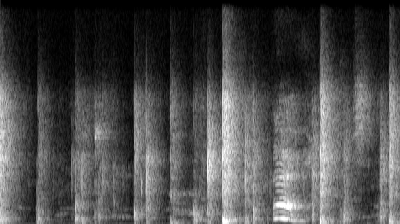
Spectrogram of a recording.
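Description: Irregular taps and thuds of a small ball bouncing and feet moving on a hardwood floor, mixed with a child's short vocal sounds.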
